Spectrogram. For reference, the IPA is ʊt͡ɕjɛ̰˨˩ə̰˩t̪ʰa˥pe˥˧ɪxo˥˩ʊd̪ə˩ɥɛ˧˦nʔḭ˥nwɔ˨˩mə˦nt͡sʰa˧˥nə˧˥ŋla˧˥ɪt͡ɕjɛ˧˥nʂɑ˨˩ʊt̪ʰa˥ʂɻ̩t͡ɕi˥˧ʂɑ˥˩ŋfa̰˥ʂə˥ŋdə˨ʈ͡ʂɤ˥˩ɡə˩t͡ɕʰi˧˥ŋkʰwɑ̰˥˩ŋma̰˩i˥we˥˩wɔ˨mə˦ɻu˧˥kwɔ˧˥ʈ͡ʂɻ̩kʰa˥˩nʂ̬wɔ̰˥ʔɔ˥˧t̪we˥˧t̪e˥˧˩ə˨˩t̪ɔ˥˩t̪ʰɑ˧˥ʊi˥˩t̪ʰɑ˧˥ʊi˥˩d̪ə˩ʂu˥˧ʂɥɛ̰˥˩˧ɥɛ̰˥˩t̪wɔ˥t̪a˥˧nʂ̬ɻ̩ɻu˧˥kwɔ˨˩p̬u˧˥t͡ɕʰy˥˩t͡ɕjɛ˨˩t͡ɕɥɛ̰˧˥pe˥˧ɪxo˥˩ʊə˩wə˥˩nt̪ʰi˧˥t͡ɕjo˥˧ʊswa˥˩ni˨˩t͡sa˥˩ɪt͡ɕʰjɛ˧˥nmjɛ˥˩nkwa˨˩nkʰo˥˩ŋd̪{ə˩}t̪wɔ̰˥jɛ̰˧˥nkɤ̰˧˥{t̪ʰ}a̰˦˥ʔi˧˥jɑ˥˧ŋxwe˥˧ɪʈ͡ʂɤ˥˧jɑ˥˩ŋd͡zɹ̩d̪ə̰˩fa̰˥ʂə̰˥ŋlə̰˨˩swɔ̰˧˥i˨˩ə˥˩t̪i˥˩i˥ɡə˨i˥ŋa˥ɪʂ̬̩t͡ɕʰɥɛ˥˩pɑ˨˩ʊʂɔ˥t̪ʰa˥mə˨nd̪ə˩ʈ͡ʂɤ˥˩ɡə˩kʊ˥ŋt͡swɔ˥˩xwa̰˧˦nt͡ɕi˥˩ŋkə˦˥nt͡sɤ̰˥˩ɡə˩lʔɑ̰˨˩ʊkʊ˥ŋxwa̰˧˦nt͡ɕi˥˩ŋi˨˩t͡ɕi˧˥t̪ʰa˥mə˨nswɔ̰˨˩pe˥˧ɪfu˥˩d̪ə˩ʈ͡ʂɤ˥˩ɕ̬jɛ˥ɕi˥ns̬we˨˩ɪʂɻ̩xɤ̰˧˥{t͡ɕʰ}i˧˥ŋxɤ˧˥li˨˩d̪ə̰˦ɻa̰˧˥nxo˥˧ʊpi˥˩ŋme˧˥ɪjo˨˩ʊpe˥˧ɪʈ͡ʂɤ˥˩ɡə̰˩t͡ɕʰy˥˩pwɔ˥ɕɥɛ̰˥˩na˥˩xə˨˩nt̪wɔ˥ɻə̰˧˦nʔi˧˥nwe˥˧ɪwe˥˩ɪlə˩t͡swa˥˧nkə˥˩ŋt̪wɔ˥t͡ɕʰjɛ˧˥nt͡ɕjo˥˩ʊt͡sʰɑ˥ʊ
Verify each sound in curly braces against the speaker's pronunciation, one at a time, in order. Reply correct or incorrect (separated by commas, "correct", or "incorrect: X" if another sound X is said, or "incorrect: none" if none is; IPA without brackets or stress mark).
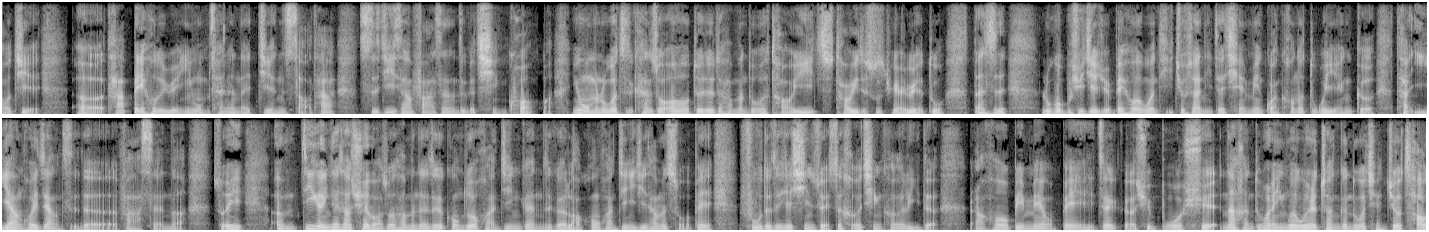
correct, correct, correct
